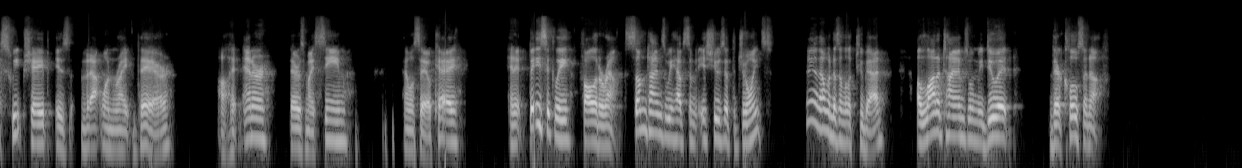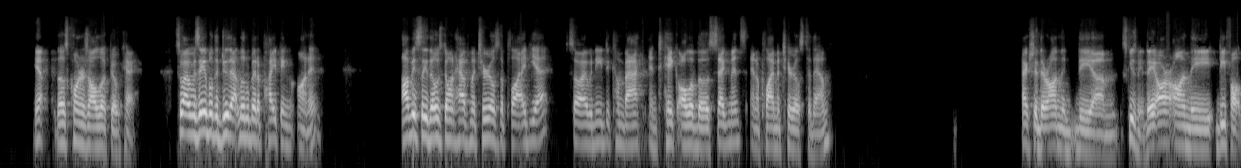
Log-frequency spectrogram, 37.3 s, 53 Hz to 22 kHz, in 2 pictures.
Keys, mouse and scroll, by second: 0.6 middle click, 0.8 middle click, 1.0 middle click, 2.0 click, 3.4 Return, 4.6 Return, 6.9 click, 8.2 middle click, 8.5 middle click, 9.6 right click, 10.2 middle click, 10.7 middle click, 10.9 middle click, 12.5 middle click, 12.7 middle click, 12.9 middle click, 14.1 right click, 14.7 middle click, 14.9 middle click, 15.1 middle click, 15.9 middle click, 16.2 scroll down 2, 16.3-17.1 scroll down 2, 17.7 right click, 18.1-18.7 scroll down 1, 18.7 scroll up 1, 19.2-19.8 scroll up 3, 19.8-20.5 scroll down 1, 20.5-21.4 scroll down 1, 21.4 right click, 24.7 middle click, 25.1 middle click, 27.7 click, 31.3 shift+click, 32.6 click, 34.3 click, 36.9 click.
